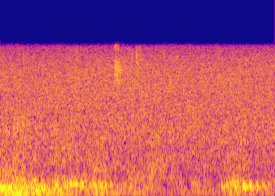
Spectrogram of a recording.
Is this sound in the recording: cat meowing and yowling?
no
